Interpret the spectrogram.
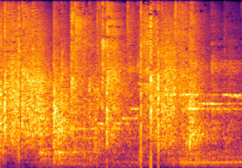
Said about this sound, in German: So, alle stellen sich jetzt im Kreis auf. Es geht los mit den Übungen. Die Hände werden bewegt. Es wird in die Hände geklatscht und auf die Schenkel geklatscht.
